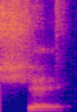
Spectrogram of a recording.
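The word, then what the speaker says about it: sidhe: spelled s-i-d-h-e uh for shea shea so it's pronounced not how it looks but it's pronounced shay and oh yeah it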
